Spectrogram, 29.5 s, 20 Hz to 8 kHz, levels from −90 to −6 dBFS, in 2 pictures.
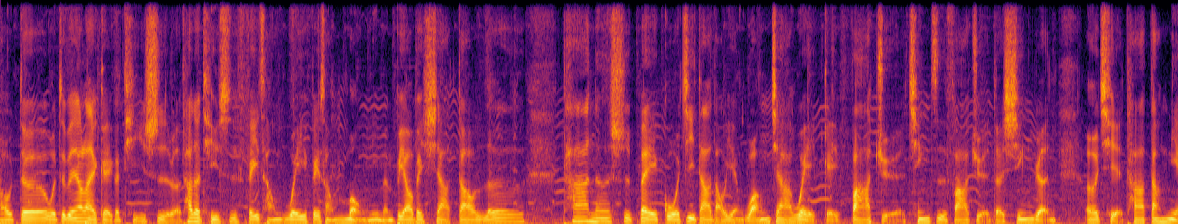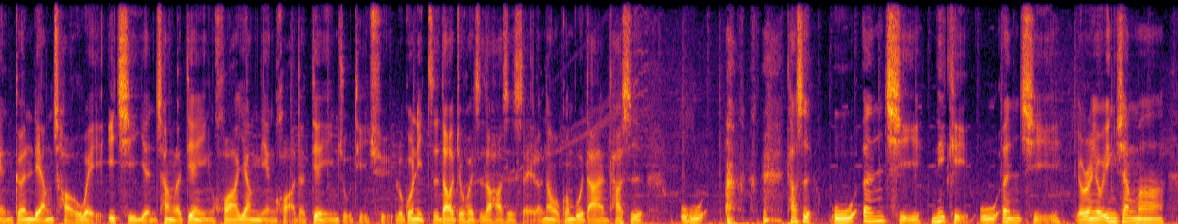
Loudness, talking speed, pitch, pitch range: -17 LUFS, 240 characters per minute, 110 Hz, 105-120 Hz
